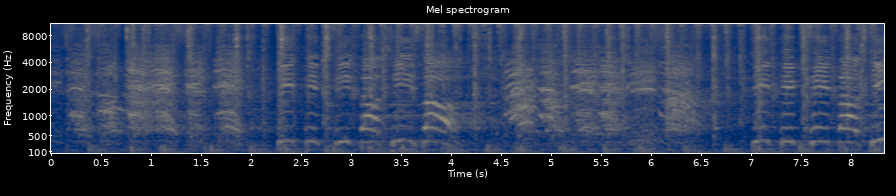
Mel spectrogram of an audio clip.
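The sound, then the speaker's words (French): Protesters against North American free-trade treaties chant outside the Austrian chancellery, with rhythmic shouted slogans and massed voices rising and falling in bursts over a constant crowd murmur. “Manifestation devant la chancellerie autrichienne.”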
